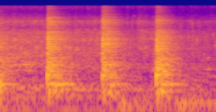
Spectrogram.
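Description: Woven bamboo basket being shaken in a basin of water to rinse its contents: four sloshing splashes about half a second apart.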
